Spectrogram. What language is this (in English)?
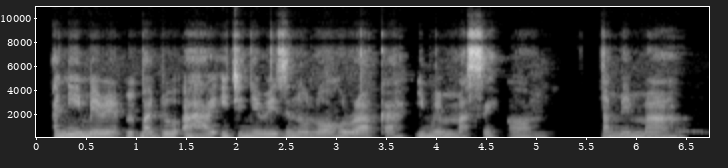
Igbo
